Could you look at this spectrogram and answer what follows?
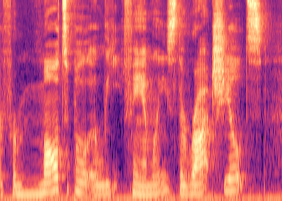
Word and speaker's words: Rothschild: Well, Carlton Weiss was actually a private investigator for multiple elite families, the Rothschilds. That's actually how they're pronounced in their German name. Rothschilds is how we say them in America.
